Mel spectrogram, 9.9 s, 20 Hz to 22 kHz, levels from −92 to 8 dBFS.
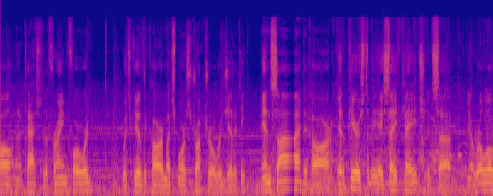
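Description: From 5.67 to 6.14 s there is repeated packet loss, giving a robotic sound. Several gaps were patched by stretching earlier audio, so it turns choppy. From 6.59 s to the end, a call bitrate drop makes the sound rough and muffled. It fits a fall from about 48 to 14 kbps, staying lowest for about 1.97 s.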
